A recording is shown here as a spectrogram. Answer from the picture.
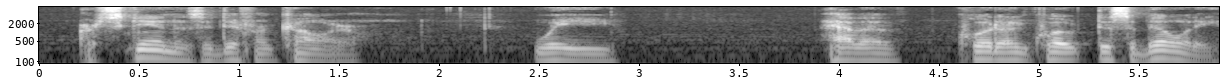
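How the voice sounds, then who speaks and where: Somewhat breathy and fairly low in pitch, a man speaks in a dark, mellow tone at a moderate pace, with fairly even intonation and long, frequent pauses. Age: 60s. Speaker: blind factory worker and part-time radio announcer. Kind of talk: personal testimony. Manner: conversational, with frequent fillers.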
